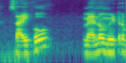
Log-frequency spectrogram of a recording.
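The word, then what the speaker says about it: sphygmomanometer: Measure the blood pressure, इसको क्या बोलते हैं, साइको मैनोमीटर बोलते हैं, साइको मैनोमीटर, इसको प्रोनाउंस कर लीजिएगा करेक्टली, ठीक।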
